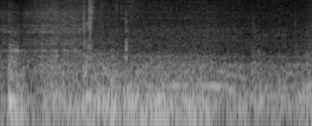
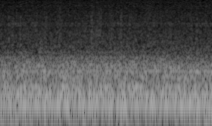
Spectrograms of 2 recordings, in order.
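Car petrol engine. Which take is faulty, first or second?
first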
